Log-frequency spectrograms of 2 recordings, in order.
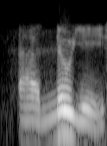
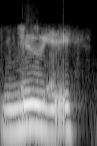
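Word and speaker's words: Nooyi: Nuyi. She's from Nuyi.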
